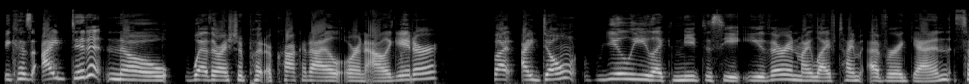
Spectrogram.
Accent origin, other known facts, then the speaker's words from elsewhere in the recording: Oklahoma, United States; I grew up with a healthy fear of these because I am from Oklahoma and these are all over Oklahoma.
